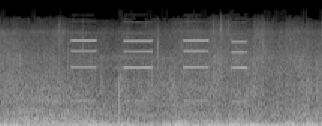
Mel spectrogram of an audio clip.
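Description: A flight instrument beeps in a rapid series of short tones.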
